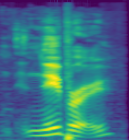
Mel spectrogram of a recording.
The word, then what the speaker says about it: Noobru: I have got so many different talking points about New Brew.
